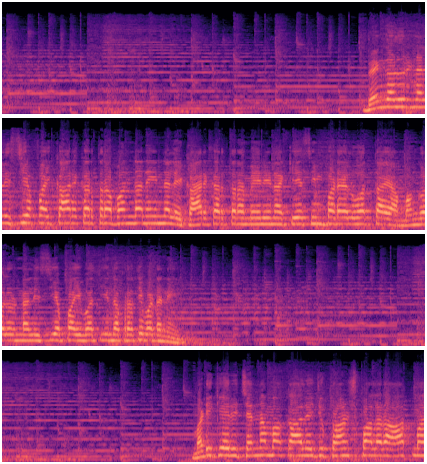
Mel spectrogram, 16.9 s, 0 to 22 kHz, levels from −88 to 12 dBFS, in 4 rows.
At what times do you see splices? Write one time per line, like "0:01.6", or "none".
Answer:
none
